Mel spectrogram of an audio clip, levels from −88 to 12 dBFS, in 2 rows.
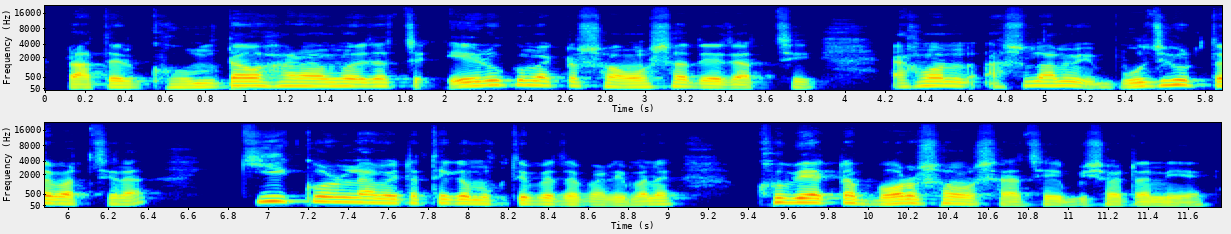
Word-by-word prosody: রাতের 105 Hz, +2 st, +1 dB
ঘুমটাও 120 Hz, +8 st, +2 dB
হারাম 145 Hz, -1 st, +2 dB
হয়ে 140 Hz, -1 st, +2 dB
যাচ্ছে। 140 Hz, 0 st, -5 dB, 0.2 s
এরকম 175 Hz, +4 st, +2 dB
একটা 155 Hz, -1 st, -6 dB
সমস্যা 115 Hz, +1 st, +1 dB
দিয়ে 110 Hz, -2 st, +2 dB
যাচ্ছি। 95 Hz, +2 st, -4 dB, 0.5 s
এখন 155 Hz, +5 st, +2 dB, 0.3 s
আসলে 155 Hz, +1 st, -3 dB
আমি 155 Hz, 0 st, 0 dB, 0.2 s
বুঝে 140 Hz, +7 st, 0 dB
উঠতে 180 Hz, -4 st, 0 dB
পারছি 120 Hz, -1 st, -2 dB
না। -, -, 0 dB, 0.6 s
কি 200 Hz, +2 st, +1 dB, 0.2 s
করলে 185 Hz, -3 st, +4 dB
আমি 150 Hz, -2 st, +3 dB
এটা 140 Hz, -, -4 dB
থেকে 140 Hz, -1 st, +2 dB
মুক্তি 120 Hz, +1 st, -4 dB
পেতে 105 Hz, -2 st, -1 dB
পারি? 90 Hz, -1 st, -4 dB
মানে 110 Hz, +2 st, 0 dB, 0.5 s
খুবই 165 Hz, -1 st, +4 dB
একটা 150 Hz, -1 st, +1 dB, 0.2 s
বড়ো 135 Hz, +4 st, +6 dB
সমস্যা 120 Hz, -6 st, 0 dB
আছে 90 Hz, +2 st, -18 dB
এই 95 Hz, -, -5 dB
বিষয়টা 95 Hz, 0 st, -4 dB
নিয়ে। 80 Hz, -1 st, -4 dB
135 Hz, 175 wpm, -23 LUFS, 110-155 Hz, 0.6 s, বড়ো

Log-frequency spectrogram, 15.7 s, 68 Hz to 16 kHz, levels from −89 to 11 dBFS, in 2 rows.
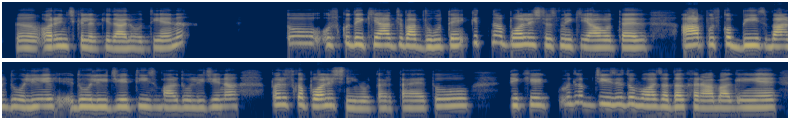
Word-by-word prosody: अ, -, -, -5 dB, 0.3 s
orange 220 Hz, +2 st, +2 dB
colour 190 Hz, -2 st, -1 dB
की 195 Hz, -, -5 dB
दाल 180 Hz, -1 st, +4 dB
होती 180 Hz, +1 st, -8 dB
है, 190 Hz, -, 0 dB
है 190 Hz, -, 0 dB
ना? 275 Hz, +3 st, -2 dB, 1.0 s
तो 285 Hz, -, -3 dB, 0.4 s
उसको, 245 Hz, +3 st, -6 dB
देखिए, 250 Hz, -1 st, +3 dB
आप 245 Hz, 0 st, +7 dB
जब 240 Hz, 0 st, +1 dB
आप 220 Hz, -1 st, +6 dB
धोते 210 Hz, +2 st, -1 dB
हैं, 230 Hz, -, -1 dB
कितना 305 Hz, +1 st, -3 dB
पॉलिश 250 Hz, 0 st, +4 dB
उसने 225 Hz, -1 st, -3 dB
किया 200 Hz, -1 st, +2 dB
होता 195 Hz, 0 st, 0 dB
है। 195 Hz, 0 st, +2 dB, 0.5 s
आप 250 Hz, 0 st, +7 dB
उसको 255 Hz, +1 st, +1 dB
20 240 Hz, -2 st, +2 dB
बार 215 Hz, 0 st, +6 dB
धोलिये 210 Hz, +1 st, -3 dB
धो 215 Hz, +2 st, 0 dB
लीजिए, 205 Hz, 0 st, -1 dB
30 210 Hz, -2 st, -5 dB
बार 195 Hz, 0 st, 0 dB
धो 195 Hz, 0 st, -7 dB
लीजिए 195 Hz, +2 st, -6 dB
ना, 215 Hz, +1 st, -1 dB, 0.4 s
पर 250 Hz, -, +1 dB
उसका 255 Hz, 0 st, 0 dB
पॉलिश 225 Hz, -1 st, +3 dB
नहीं 185 Hz, -1 st, -5 dB
उतरता 180 Hz, +1 st, -8 dB
है। 185 Hz, 0 st, -4 dB
तो 225 Hz, +4 st, -3 dB, 0.4 s
देखिए, 240 Hz, +1 st, -2 dB, 0.2 s
मतलब 275 Hz, -2 st, -7 dB
चीज़ें 260 Hz, -1 st, -1 dB
तो 265 Hz, -, 0 dB
बहुत 220 Hz, -3 st, +1 dB
ज़्यादा 205 Hz, -1 st, +2 dB
खराब 190 Hz, -2 st, +1 dB
आ 190 Hz, -, +4 dB
गई 195 Hz, +1 st, -5 dB
हैं। 195 Hz, +1 st, +1 dB
215 Hz, 200 wpm, -23 LUFS, 195-240 Hz, 1.0 s, आप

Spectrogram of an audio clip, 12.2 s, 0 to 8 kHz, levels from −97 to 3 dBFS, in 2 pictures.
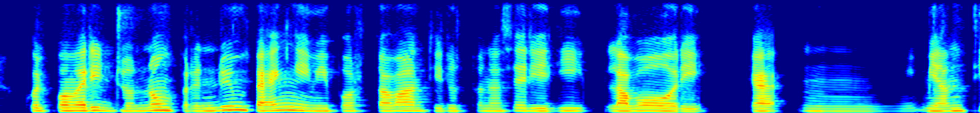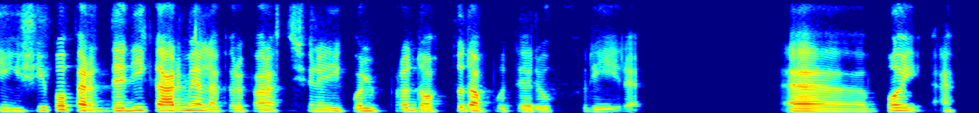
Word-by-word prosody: quel 200 Hz, -1 st, -6 dB
pomeriggio 200 Hz, -2 st, +1 dB
non 215 Hz, +4 st, +1 dB
prendo 190 Hz, +2 st, -6 dB
impegni, 235 Hz, -3 st, +1 dB
mi 185 Hz, -1 st, -6 dB
porto 185 Hz, +1 st, -10 dB
avanti 195 Hz, -1 st, 0 dB
tutta 180 Hz, +1 st, -13 dB
una 180 Hz, 0 st, -7 dB
serie 185 Hz, -1 st, -4 dB
di 185 Hz, +1 st, -9 dB
lavori 180 Hz, -2 st, +1 dB, 0.2 s
che, 175 Hz, -1 st, +1 dB
mhmm, 165 Hz, -3 st, -15 dB
mi 175 Hz, +1 st, -28 dB
mi 185 Hz, -1 st, -2 dB
anticipo 195 Hz, +6 st, -2 dB
per 210 Hz, -7 st, +5 dB
dedicarmi 205 Hz, +3 st, +5 dB
alla 205 Hz, -4 st, +2 dB
preparazione 185 Hz, +2 st, -5 dB
di 180 Hz, 0 st, -5 dB
quel 185 Hz, -1 st, -3 dB
prodotto 185 Hz, 0 st, -3 dB
da 195 Hz, -2 st, +7 dB
poter 180 Hz, -2 st, -8 dB
offrire. 170 Hz, -1 st, -12 dB, 0.8 s
Ehm, 165 Hz, -2 st, +3 dB
poi 205 Hz, -1 st, +2 dB
e 185 Hz, 0 st, -10 dB
185 Hz, 150 wpm, -25 LUFS, 180-200 Hz, 0.8 s, da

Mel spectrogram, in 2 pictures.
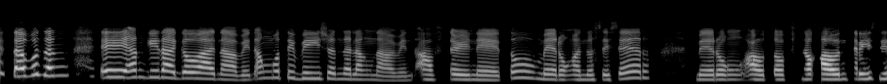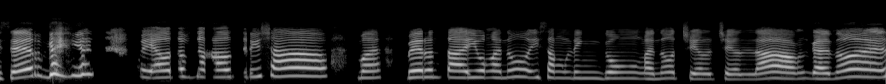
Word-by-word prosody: Tapos 380 Hz, +4 st, +6 dB
ang 400 Hz, 0 st, +3 dB, 0.4 s
eh 335 Hz, +1 st, +3 dB
ang 330 Hz, -1 st, -4 dB
ginagawa 285 Hz, -5 st, +2 dB
namin, 215 Hz, -2 st, -4 dB
ang 275 Hz, +2 st, -5 dB
motivation 275 Hz, -4 st, -6 dB
na 245 Hz, -, -3 dB
lang 225 Hz, -1 st, -7 dB
namin 190 Hz, -1 st, -9 dB
after 230 Hz, 0 st, -4 dB
neto 220 Hz, +8 st, -6 dB
merong 230 Hz, -3 st, -5 dB
ano 220 Hz, 0 st, -7 dB
si 225 Hz, 0 st, -9 dB
sir, 295 Hz, +6 st, -4 dB, 0.5 s
merong 225 Hz, 0 st, -5 dB
out 225 Hz, -1 st, 0 dB
of 225 Hz, 0 st, -3 dB, 0.2 s
the 235 Hz, -, +1 dB
country 245 Hz, +1 st, +4 dB
si 255 Hz, -, -6 dB
sir, 305 Hz, +6 st, +7 dB, 0.2 s
ganiyan, 460 Hz, +1 st, +5 dB, 0.5 s
may 330 Hz, -, -1 dB
out 325 Hz, +1 st, +2 dB
of 365 Hz, -, -4 dB
the 345 Hz, -, 0 dB
country 345 Hz, +2 st, -1 dB
siya 385 Hz, -1 st, +6 dB, 0.3 s
ma 305 Hz, +1 st, -1 dB, 0.2 s
meron 330 Hz, +2 st, +4 dB
tayong 320 Hz, 0 st, +2 dB
ano 330 Hz, +3 st, -4 dB
isang 315 Hz, -2 st, -5 dB
linggong 285 Hz, -1 st, -8 dB
ano 270 Hz, +3 st, -5 dB
chill-chill 245 Hz, -2 st, -7 dB
lang 270 Hz, +1 st, +4 dB
ganon. 330 Hz, +6 st, +3 dB
285 Hz, 140 wpm, -24 LUFS, 235-330 Hz, 0.5 s, sir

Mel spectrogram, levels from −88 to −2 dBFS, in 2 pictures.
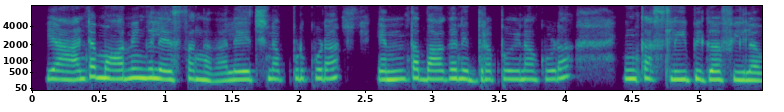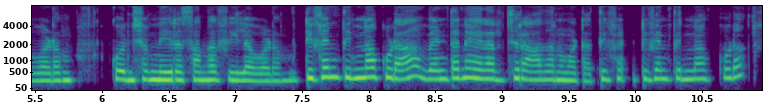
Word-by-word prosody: Yeah. 270 Hz, -2 st, 0 dB
అంటే 285 Hz, +6 st, +2 dB
morning 305 Hz, +2 st, +4 dB
లేస్తాం 275 Hz, +1 st, 0 dB
కదా! 230 Hz, 0 st, -4 dB
లేచినప్పుడు 275 Hz, +2 st, -1 dB
కూడా, 300 Hz, -1 st, -1 dB, 0.4 s
ఎంత 280 Hz, +3 st, +2 dB
బాగా 280 Hz, +1 st, +1 dB
నిద్ర 275 Hz, 0 st, -1 dB
పోయినా 275 Hz, 0 st, -1 dB
కూడా, 290 Hz, +4 st, -2 dB, 0.5 s
ఇంకా 300 Hz, +1 st, +1 dB
స్లీపీగా 270 Hz, 0 st, +1 dB
ఫీల్ 250 Hz, -1 st, +1 dB
అవ్వడం, 235 Hz, +1 st, -2 dB, 0.4 s
కొంచెం 265 Hz, 0 st, +2 dB
నీరసంగా 255 Hz, 0 st, +2 dB
ఫీల్ 245 Hz, -1 st, 0 dB
అవ్వడం, 225 Hz, 0 st, -4 dB, 0.2 s
టిఫిన్ 340 Hz, +2 st, +3 dB
తిన్నా 325 Hz, +1 st, +4 dB
కూడా 290 Hz, -3 st, +2 dB, 0.2 s
వెంటనే 310 Hz, +3 st, +1 dB
ఎనర్జీ 285 Hz, +1 st, 0 dB
రాదనమాట. 255 Hz, -2 st, -2 dB
టిఫెన్ 280 Hz, +1 st, -5 dB
టిఫిన్ 285 Hz, 0 st, -2 dB
తిన్నాక 280 Hz, 0 st, -3 dB
కూడా 345 Hz, +4 st, -1 dB
275 Hz, 165 wpm, -25 LUFS, 255-290 Hz, 0.5 s, morning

